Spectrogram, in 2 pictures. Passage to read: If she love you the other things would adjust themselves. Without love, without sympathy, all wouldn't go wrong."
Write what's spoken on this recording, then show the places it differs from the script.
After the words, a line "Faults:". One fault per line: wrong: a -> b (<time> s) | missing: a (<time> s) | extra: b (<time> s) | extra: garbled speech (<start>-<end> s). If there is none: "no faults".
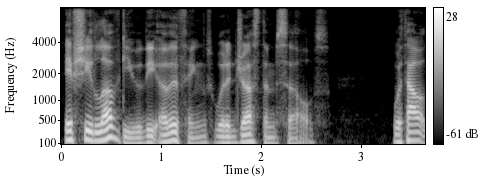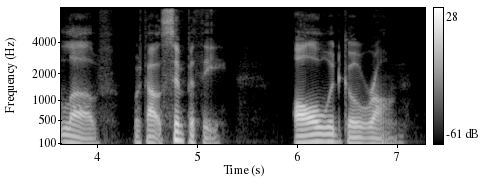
If she loved you the other things would adjust themselves. Without love, without sympathy, all would go wrong."
Faults:
wrong: love -> loved (0.3 s)
wrong: wouldn't -> would (6.3 s)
